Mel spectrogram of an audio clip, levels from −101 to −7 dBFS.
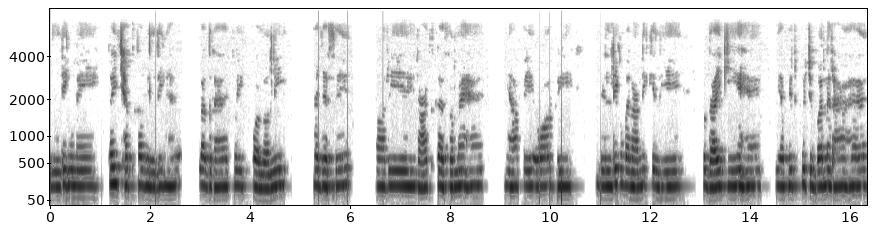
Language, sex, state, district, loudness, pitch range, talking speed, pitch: Hindi, female, Chhattisgarh, Balrampur, -27 LUFS, 190-200 Hz, 130 wpm, 195 Hz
